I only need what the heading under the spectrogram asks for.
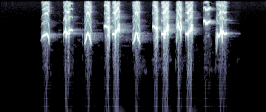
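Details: Leafbird singing in competition, a rapid run of about a dozen sharp chirped and whistled notes with varied, bending pitch, each note short and separated by brief gaps; no other sounds.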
